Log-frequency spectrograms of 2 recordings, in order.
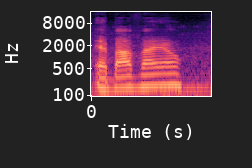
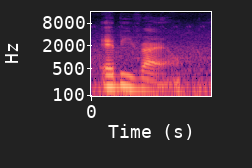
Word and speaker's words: Ebbw Vale: I've looked on Wikipedia and apparently it's pronounced Ebbw Vale, but Queensland Rail guards have pronounced it Ebbw Vale, and the automatic DVA on the trains pronounce it Ebbw Vale.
